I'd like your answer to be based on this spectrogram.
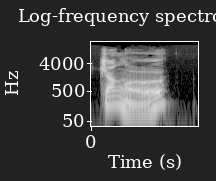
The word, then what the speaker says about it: Chang'e: Og den heter jo da, vi skriver det Chang'e 5, men jeg så en kineser si, nå må dere skjønne, dere får prøve å uttale det riktig, og det er Chang'e. Det er sånn de sier det,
